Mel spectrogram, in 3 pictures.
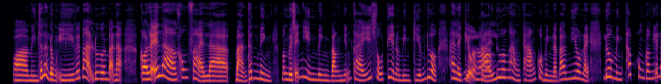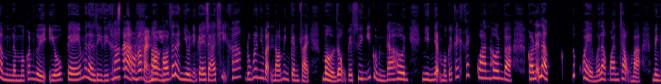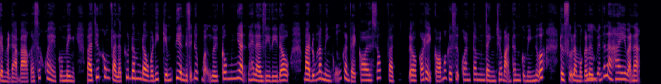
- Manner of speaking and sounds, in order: tapping; other background noise
- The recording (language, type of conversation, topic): Vietnamese, advice, Làm sao để nghỉ ngơi mà không thấy tội lỗi?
